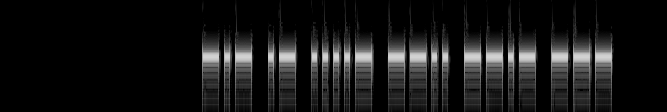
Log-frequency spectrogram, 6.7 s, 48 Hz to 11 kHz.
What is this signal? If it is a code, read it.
Morse code, heard as a keyed tone, about 22 wpm, 700 Hz. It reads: KA4ZQO
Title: USA Call Signs - 6 Characters - Repeated 3x - 22wpm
